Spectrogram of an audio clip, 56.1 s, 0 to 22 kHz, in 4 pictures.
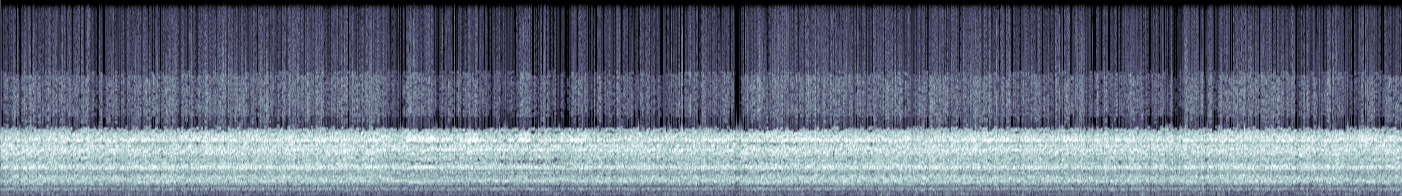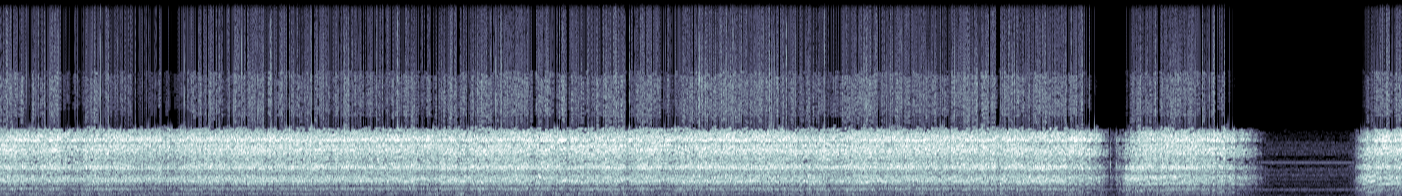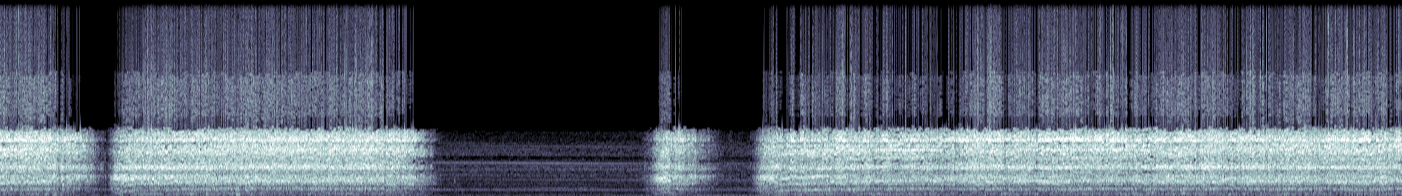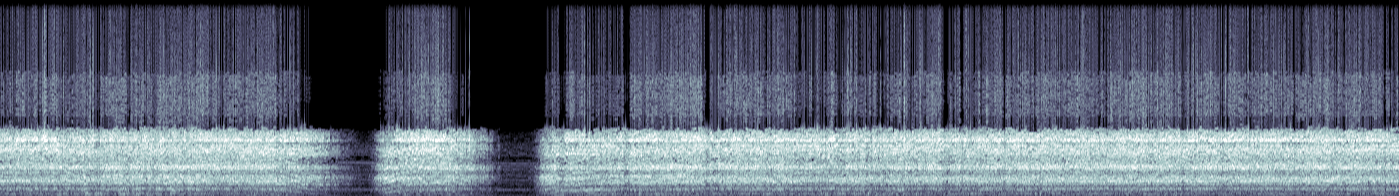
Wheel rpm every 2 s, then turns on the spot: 230, 230, 230, 230, 220, 230, 230, 230, 230, 230, 220, 220, 150, 50, 140, 210, 20, 40, 210, 230, 230, 230, 130, 80, 220, 230, 230, 230.
none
